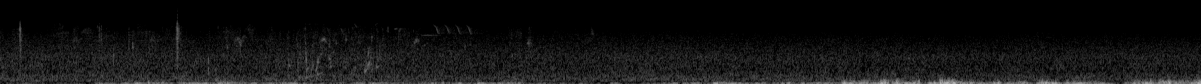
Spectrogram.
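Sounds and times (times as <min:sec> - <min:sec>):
small bird chirps: 0:02.2 - 0:06.0.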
